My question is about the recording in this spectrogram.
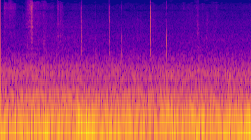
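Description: A car with a DSG gearbox on a test drive gives a loud, continuous low rumble of engine and road noise. A few faint, high ticks sound over it.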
